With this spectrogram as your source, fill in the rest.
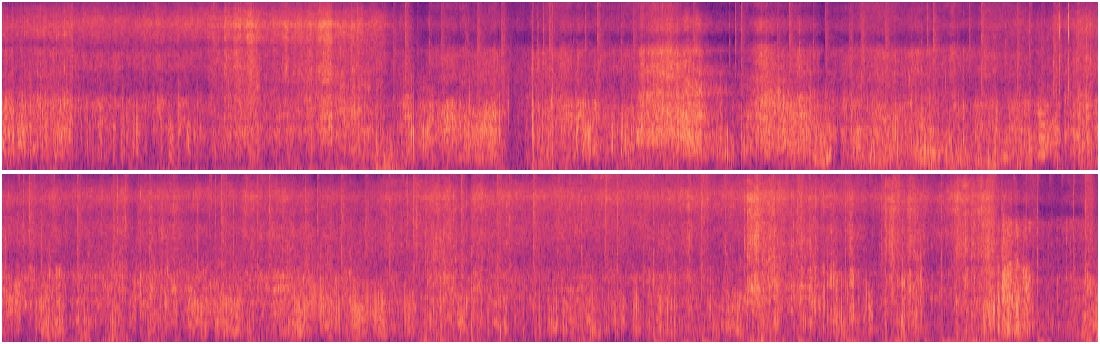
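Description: A snowscoot's boards scrape and hiss over packed, rutted snow while riding downhill.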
